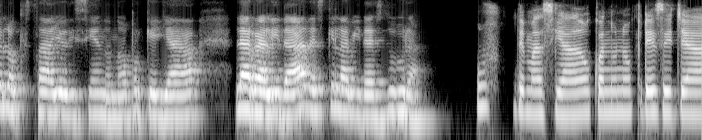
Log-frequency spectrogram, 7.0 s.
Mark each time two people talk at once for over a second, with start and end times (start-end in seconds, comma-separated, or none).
none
